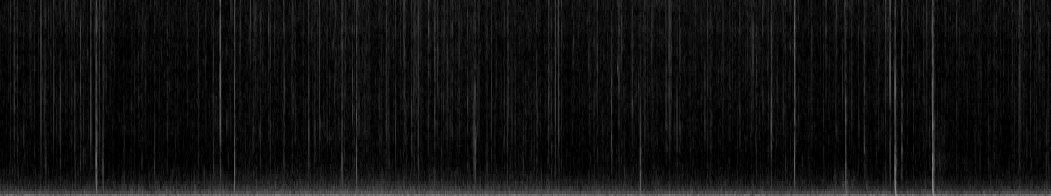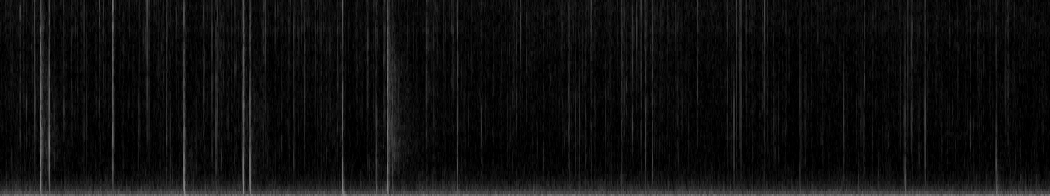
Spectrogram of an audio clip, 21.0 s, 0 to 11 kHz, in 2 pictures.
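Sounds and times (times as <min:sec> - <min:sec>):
low rumble of burning fire: 0:00.0 - 0:21.0
wood fire crackling and popping: 0:00.0 - 0:21.0.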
